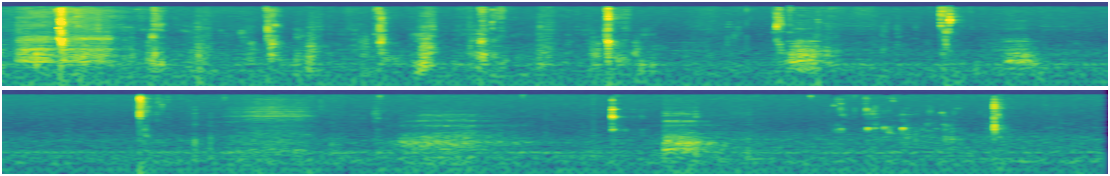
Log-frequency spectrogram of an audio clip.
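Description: Close-miked chewing of a mouthful of food, with wet, squishy mouth sounds and many short crisp clicks over the first few seconds, then quieter and sparser chewing.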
